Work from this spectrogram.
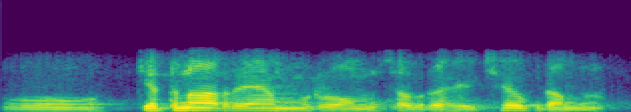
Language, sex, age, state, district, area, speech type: Maithili, male, 18-30, Bihar, Purnia, rural, conversation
